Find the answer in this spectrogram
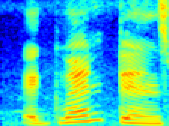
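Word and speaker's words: acquaintance: Example देखें, हाँ, तो देखें यू और क्यू के पहले क्या आया है, सी आया है, तो यहाँ पे सी साइलेंट रहेगा। एक्वेंटेंस पढ़ा जाएगा, एक्नॉलेज, तो यहाँ भी क्या है, सी जो होगा वो साइलेंट होगा।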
